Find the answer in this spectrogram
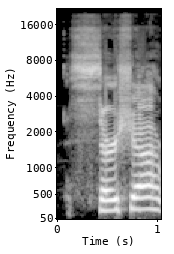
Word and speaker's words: Saoirse: And I know this because she did an interview and she said it sounds like inertia.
